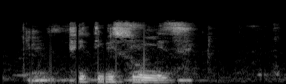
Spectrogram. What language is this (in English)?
Kinyarwanda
